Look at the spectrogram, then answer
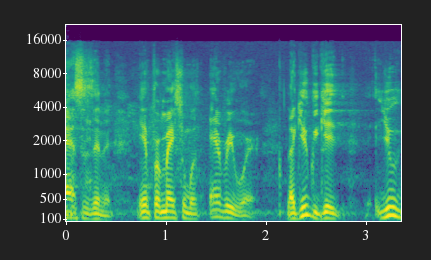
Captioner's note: laughter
